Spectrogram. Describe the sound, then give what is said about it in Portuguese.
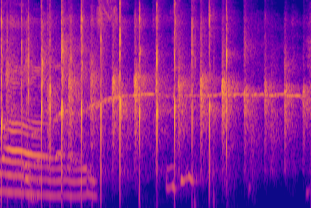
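A short round of applause welcoming a guest: brisk, irregular claps from a small group run throughout, with a brief voiced whoop early on and a thin, steady high tone underneath. “Uma salva de palmas.”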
